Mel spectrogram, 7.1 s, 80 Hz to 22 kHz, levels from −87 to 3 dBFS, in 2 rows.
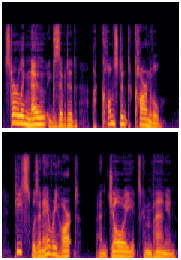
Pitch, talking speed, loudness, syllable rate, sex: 135 Hz, 125 wpm, -17 LUFS, 4.7 syllables/s, male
